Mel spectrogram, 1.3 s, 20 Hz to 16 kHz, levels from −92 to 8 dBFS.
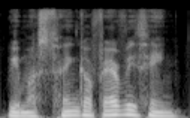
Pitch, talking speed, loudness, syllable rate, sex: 110 Hz, 235 wpm, -16 LUFS, 7.0 syllables/s, male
